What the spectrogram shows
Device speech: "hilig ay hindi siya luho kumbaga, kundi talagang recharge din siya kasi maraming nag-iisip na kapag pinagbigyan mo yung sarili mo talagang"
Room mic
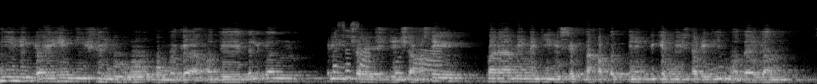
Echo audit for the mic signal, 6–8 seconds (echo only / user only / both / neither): echo only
